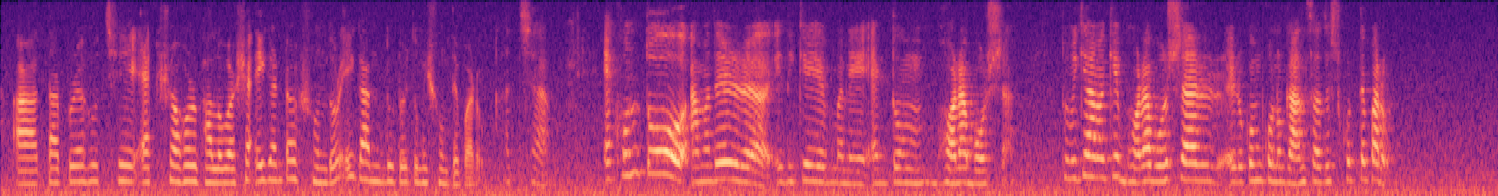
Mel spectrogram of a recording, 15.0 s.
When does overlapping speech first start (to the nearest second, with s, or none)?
none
